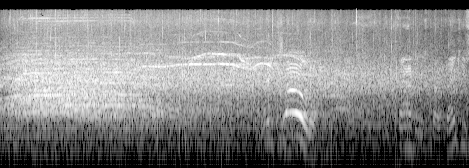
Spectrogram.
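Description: A large audience cheers and applauds in an echoing hall.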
